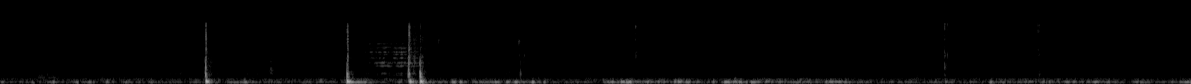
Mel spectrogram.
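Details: Scattered sharp clicks and taps over a low steady hum, with no animal voice heard.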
